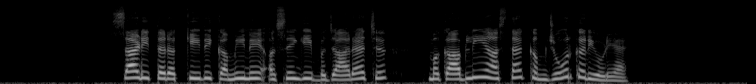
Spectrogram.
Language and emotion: Dogri, sad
